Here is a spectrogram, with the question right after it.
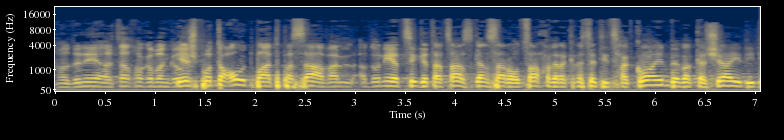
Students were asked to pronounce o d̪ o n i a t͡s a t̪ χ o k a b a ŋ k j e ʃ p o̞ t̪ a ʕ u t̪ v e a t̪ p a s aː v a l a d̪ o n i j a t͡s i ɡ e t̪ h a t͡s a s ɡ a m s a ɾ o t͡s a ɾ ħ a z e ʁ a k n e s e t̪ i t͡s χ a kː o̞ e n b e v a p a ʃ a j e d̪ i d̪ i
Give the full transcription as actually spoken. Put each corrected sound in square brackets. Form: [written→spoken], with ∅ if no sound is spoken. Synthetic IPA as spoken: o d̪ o n i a t͡s a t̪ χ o k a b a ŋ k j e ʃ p o̞ t̪ a ʕ u t̪ [v→b] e a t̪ p a s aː v a l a d̪ o n i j a t͡s i ɡ e t̪ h a t͡s a s ɡ a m s a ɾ o t͡s a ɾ ħ a [z→v] e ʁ a k n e s e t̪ i t͡s [χ→ħ] a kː o̞ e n b e v a [p→k] a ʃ a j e d̪ i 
